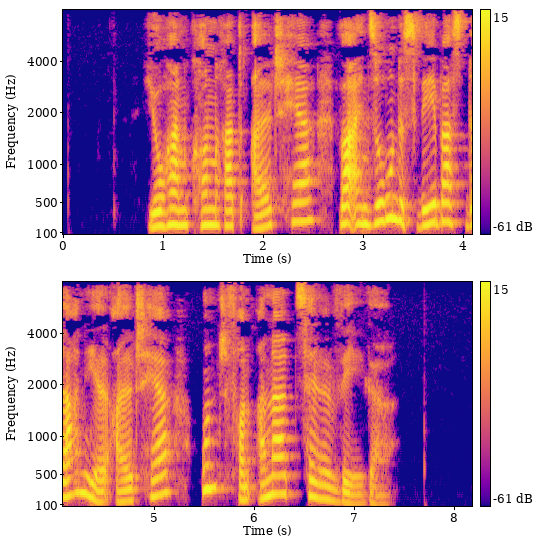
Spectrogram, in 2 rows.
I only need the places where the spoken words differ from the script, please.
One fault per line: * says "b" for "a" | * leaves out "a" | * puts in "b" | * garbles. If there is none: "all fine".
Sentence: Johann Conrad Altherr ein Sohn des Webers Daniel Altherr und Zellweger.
* puts in "war"
* puts in "von Anna"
